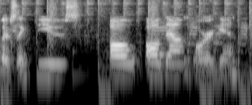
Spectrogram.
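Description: A woman is speaking. Faint music plays behind her. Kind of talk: interview answer. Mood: relaxed, laughing. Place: garage. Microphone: phone near.

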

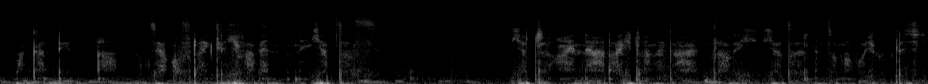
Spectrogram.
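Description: A woman is whispering at a moderate pace. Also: big swings in loudness. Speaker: ASMR creator. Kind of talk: casual talk to camera. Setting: home, with a puppy making noise in the background. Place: home room.

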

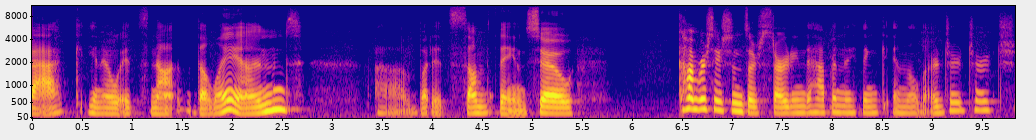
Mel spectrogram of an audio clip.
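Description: The speaker talks fairly slowly with lively intonation and big swings in loudness. Long pauses come frequently. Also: woman. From Nebraska. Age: young. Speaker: pastor. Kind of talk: interfaith panel discussion. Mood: thoughtful, earnest. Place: studio. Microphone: lapel.

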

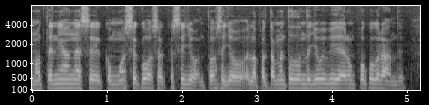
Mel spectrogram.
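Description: A man's fairly high voice with a dark, mellow tone, moderate pace, and dry sound with no echo. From Dominican Republic, Baní (Peravia); Dominican Republic. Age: young. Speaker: corrido singer; interviewee. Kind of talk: interview. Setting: studio. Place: studio.

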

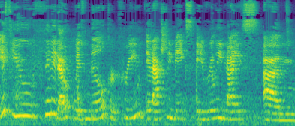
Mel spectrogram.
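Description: A bright, sharp tone at a fairly slow pace, with audible room echo. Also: woman, fairly high pitch for a woman, ordinary pitch variation.

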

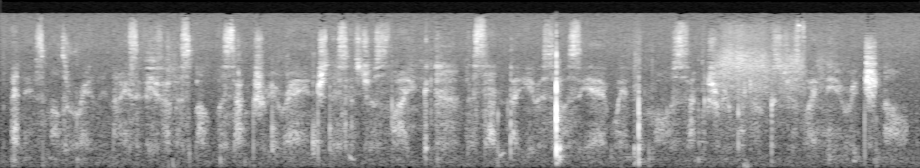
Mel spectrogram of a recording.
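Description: A soft-spoken whisper at a moderate pace over loud background noise. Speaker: haul vlogger. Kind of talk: casual unboxing chat. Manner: soft ASMR whisper. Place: home room. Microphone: phone near.

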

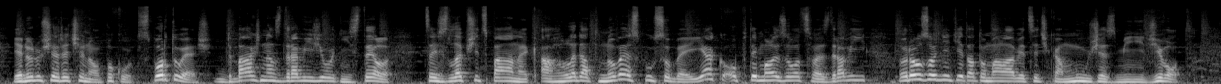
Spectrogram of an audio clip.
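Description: Faint music sits in the background while this man speaks at a moderate pace. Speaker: tech reviewer. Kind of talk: scripted tech explainer to camera. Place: home room.

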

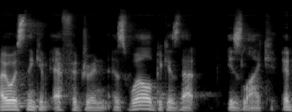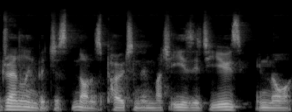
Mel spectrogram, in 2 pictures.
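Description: A man with a very deep, low pitch at a very fast pace. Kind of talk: tutorial. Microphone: phone near.

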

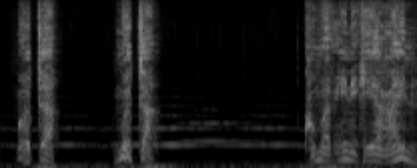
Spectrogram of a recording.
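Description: A put-on character voice, raspy and at a fairly slow pace, comes through clear background noise. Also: man, medium pitch for a man. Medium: audio drama. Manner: soft, drawn-out.

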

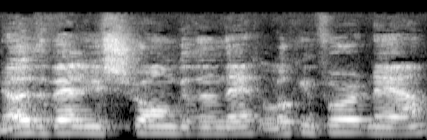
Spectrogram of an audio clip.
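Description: A man speaks at a very fast pace. His voice is fairly high-pitched. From New Zealand. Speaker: auctioneer. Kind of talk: real estate auction call. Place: home room. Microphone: camera far.

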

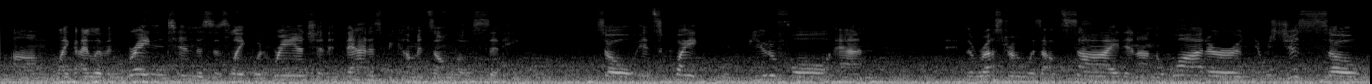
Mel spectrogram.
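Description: The background noise is loud. Over it, a woman talks at a fairly slow pace. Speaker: vlogger. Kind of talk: casual vlog chat. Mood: relaxed, chatty. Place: car. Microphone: phone near.

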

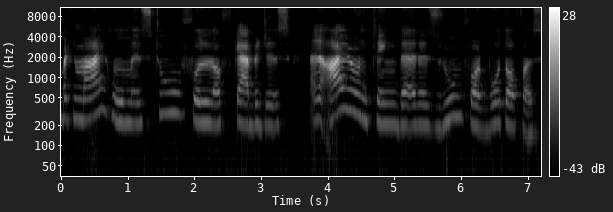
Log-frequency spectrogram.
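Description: The speaker reads aloud using a natural voice.

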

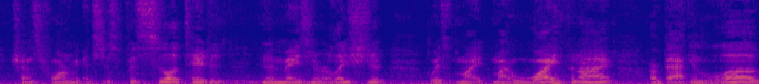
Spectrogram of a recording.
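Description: Over light background noise, a man talks at a fairly quick pace with a fairly low pitch. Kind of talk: interview answer. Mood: upbeat, grateful, heartfelt. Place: studio.

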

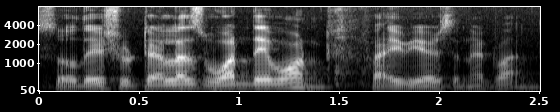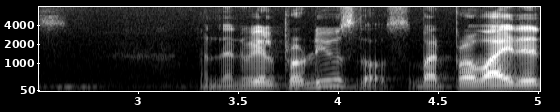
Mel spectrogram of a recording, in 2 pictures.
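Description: A man speaks with an Indian accent. His pitch rises and falls in an ordinary way. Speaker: diplomat; guest, panelist. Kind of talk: talk; panel talk, lecture. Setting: conference room. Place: meeting room. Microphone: podium.

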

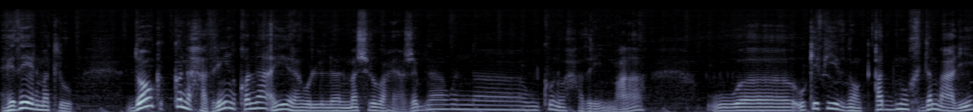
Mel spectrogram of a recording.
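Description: Talking at a fairly slow pace, a man uses a medium-pitched voice with a dark, mellow tone and very wide pitch swings. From Tunisia. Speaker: book publisher; radio guest. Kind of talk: radio interview. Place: studio. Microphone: studio mic.

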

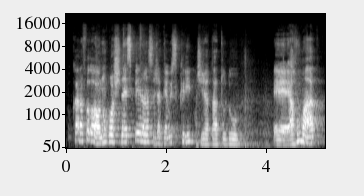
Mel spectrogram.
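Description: A man's high-pitched voice with lively intonation at a moderate pace, with audible room echo. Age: 20s. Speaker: political activist. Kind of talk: casual chat. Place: studio.

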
